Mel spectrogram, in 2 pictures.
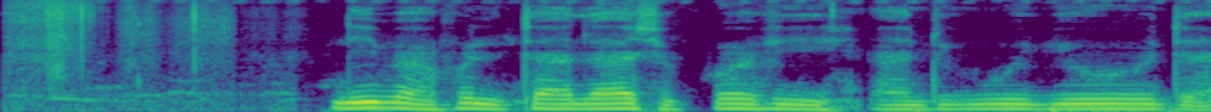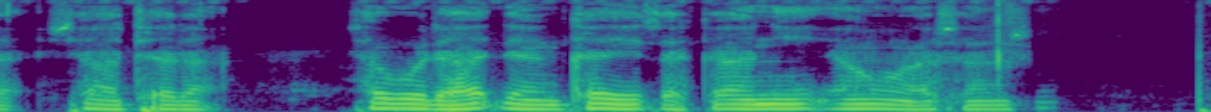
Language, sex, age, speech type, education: Hausa, male, 46-60, read, secondary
